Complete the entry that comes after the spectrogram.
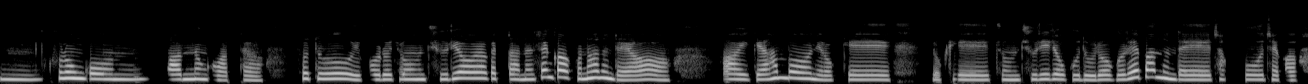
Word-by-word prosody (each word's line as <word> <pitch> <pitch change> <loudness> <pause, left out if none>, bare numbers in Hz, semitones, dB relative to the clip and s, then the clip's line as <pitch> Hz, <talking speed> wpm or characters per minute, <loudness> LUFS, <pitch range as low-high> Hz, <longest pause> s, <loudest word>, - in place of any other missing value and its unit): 음, 225 -2 -1
그런 285 -1 +4
건 240 -2 0 0.2
맞는 235 +1 +3
것 210 -2 -6
같아요. 195 -1 -5 0.4
저도 255 -1 +2
이거를 225 +1 -2
좀 235 0 0
줄여야겠다는 265 -2 +1
생각은 320 -2 +2
하는데요. 220 -7 +2 0.5
아 245 -1 +1
이게 230 0 -2
한번 280 0 +2
이렇게 215 0 -2 0.4
이렇게 210 -3 -3
좀 210 -1 -3
줄이려고 230 0 -2
노력을 215 +1 -1
해 310 +3 +5
봤는데 235 -11 +1
자꾸 220 0 -5
제가 205 -2 -4
230 Hz, 255 characters per minute, -22 LUFS, 215-255 Hz, 0.5 s, 해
